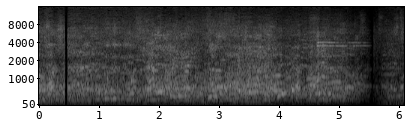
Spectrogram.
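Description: Indistinct chatter of several people talking at once around the pitch, with no single clear voice. It drops out briefly near the end.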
